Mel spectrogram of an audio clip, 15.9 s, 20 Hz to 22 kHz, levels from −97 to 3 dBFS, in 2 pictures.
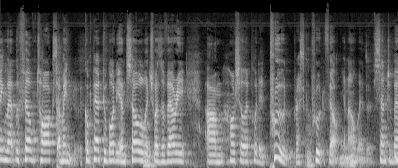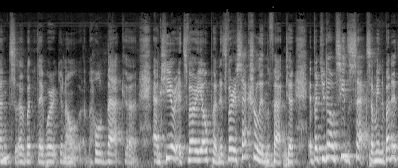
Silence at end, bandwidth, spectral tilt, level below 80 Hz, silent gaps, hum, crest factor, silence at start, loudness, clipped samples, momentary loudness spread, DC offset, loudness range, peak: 0 s; 16 kHz; -5 dB/octave; -44 dBFS; none; none; 14 dB; 0 s; -15 LUFS; under 0.1%; 8 LU; under 0.1%; 4 LU; -2 dBFS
